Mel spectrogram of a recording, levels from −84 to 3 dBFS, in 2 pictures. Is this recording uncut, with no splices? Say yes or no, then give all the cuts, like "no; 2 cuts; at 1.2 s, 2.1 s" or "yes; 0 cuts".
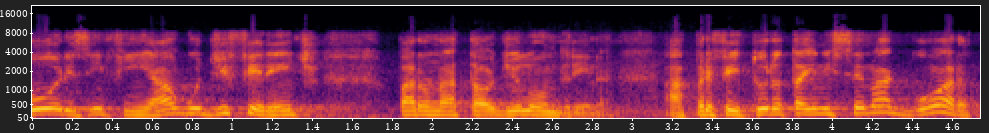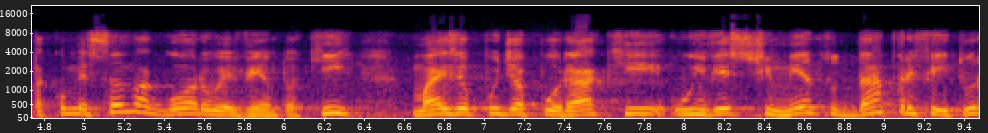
yes; 0 cuts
